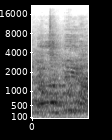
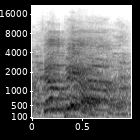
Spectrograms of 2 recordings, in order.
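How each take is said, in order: First: Filipino, high squeak; scene: correcting the crowd, high pitch. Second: Filipino called out. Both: Shown as a demonstration.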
